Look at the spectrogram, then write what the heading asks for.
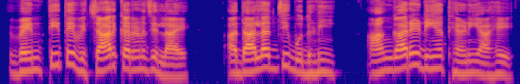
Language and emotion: Sindhi, neutral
